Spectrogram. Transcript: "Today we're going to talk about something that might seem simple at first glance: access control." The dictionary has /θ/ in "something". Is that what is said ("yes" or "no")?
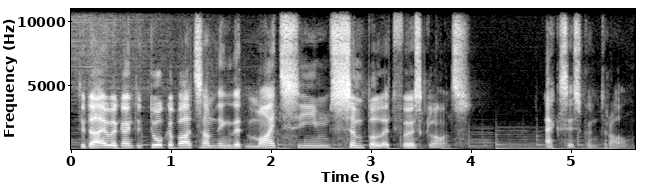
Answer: yes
